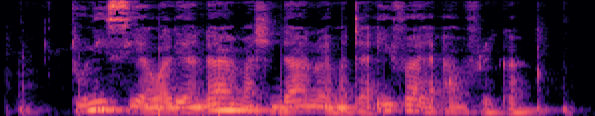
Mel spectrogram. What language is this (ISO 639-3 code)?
swa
